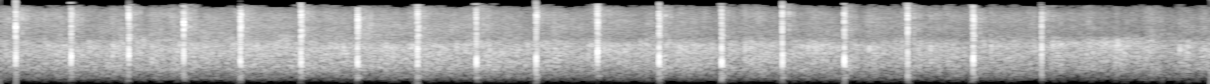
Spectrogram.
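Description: An audience applauds steadily to welcome a speaker, a dense wash of clapping with sharp, evenly spaced claps popping out in a regular rhythm, as if some people clap in time. No one speaks.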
